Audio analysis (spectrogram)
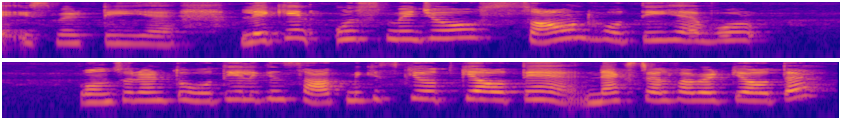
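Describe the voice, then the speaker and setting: A woman teacher with a high, bright voice explains figures of speech at an unhurried pace. She speaks with an Indian English accent, checks in with her students often, and draws out the example lines slowly and clearly. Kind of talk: classroom explanation.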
